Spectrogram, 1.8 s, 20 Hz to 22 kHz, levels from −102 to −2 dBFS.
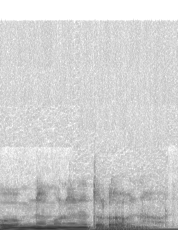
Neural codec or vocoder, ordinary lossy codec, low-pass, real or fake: none; Opus, 32 kbps; 19.8 kHz; real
